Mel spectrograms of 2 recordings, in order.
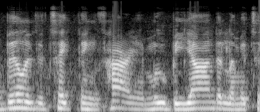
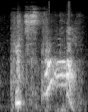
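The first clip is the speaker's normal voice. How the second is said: much higher squeaky mock call. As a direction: pipe it up high like a nagging call.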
